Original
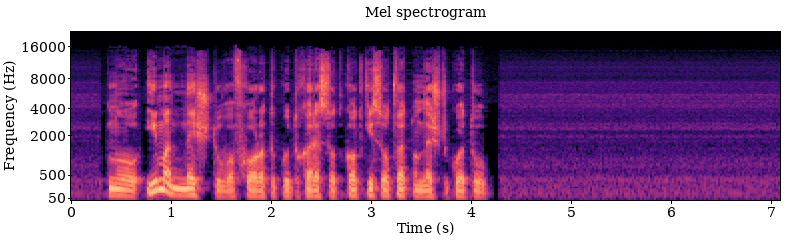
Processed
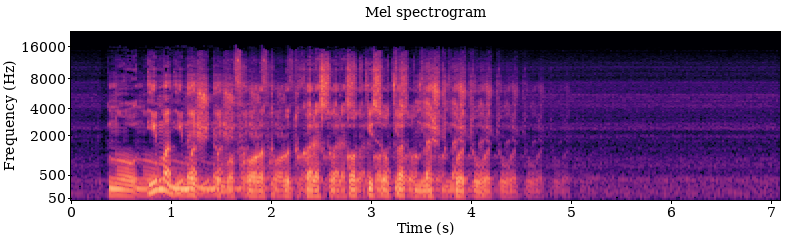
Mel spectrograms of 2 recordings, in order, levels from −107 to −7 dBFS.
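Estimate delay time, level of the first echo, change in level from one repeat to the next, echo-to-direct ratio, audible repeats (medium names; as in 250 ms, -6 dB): 264 ms, -7.0 dB, -8.0 dB, -6.0 dB, 4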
